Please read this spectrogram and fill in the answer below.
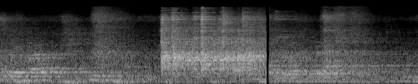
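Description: Voices in a large, echoing room, cut about a second and a half in by a loud hissing noise that lasts about a second and stops abruptly.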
